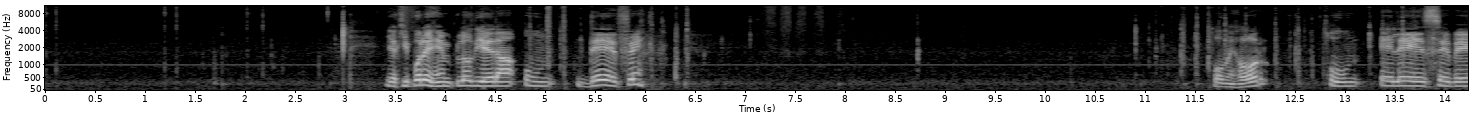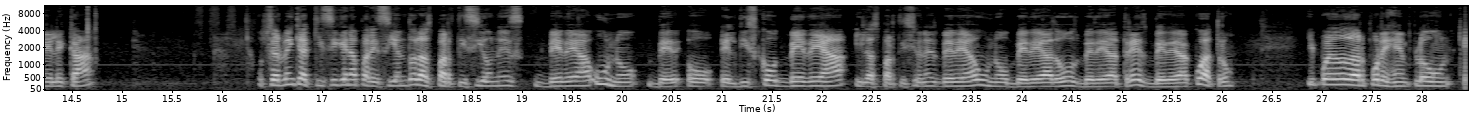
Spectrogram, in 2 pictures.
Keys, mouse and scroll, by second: 0.0 click, 1.2 click, 2.0 click, 4.5-6.1 typing, 6.3 Return, 11.1-14.4 typing, 14.7 Return, 27.6-28.4 typing.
